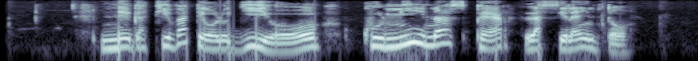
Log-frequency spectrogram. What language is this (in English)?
Esperanto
